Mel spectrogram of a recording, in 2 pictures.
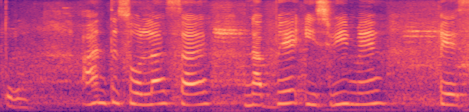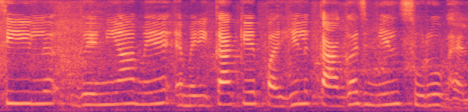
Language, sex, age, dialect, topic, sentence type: Maithili, female, 31-35, Eastern / Thethi, agriculture, statement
